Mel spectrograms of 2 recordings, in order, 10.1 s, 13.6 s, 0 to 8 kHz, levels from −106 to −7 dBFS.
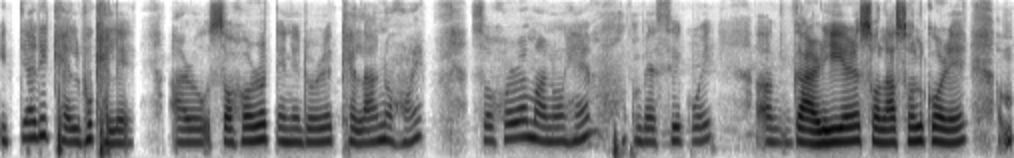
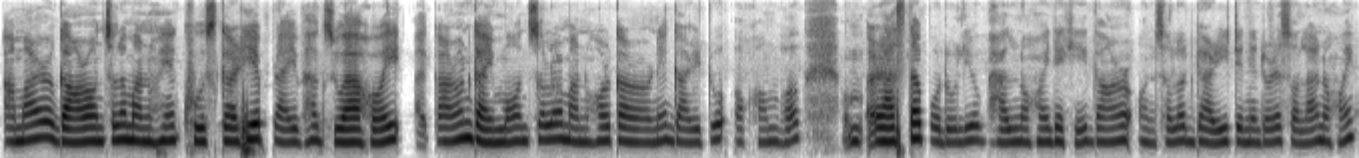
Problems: background sounds at intervals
